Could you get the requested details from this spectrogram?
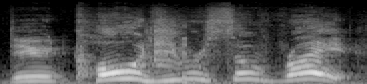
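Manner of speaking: excited shout. Real, not acted.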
